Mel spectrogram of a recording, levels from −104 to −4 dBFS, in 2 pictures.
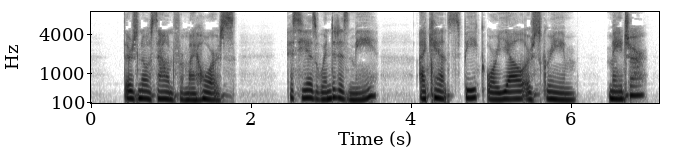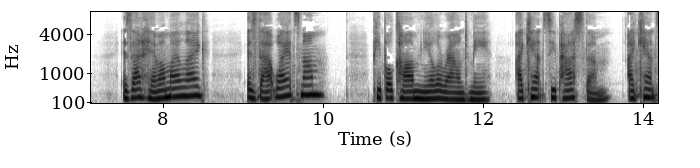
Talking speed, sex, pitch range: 180 wpm, female, 165-205 Hz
